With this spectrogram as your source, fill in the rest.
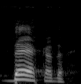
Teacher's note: década, é um E, tem que ser aberto porque é tônico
